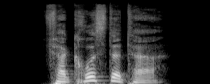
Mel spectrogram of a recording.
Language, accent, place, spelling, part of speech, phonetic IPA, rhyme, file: German, Germany, Berlin, verkrusteter, adjective, [fɛɐ̯ˈkʁʊstətɐ], -ʊstətɐ, De-verkrusteter.ogg
- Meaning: inflection of verkrustet: 1. strong/mixed nominative masculine singular 2. strong genitive/dative feminine singular 3. strong genitive plural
